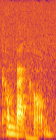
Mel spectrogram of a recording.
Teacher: it's quite common to make the h sound quite soft like come back home.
